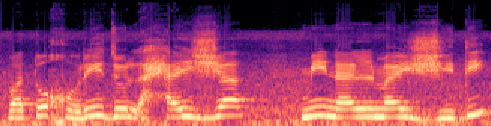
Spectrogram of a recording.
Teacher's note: खा को आपने पुर पढ़ना है लेकिन ता को बारीक पढ़ना है, क्योंकि अगर हम ता को मोटा करेंगे तो वो तो त्वा बन जाएगा।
